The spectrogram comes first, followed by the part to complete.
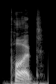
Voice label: put, English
